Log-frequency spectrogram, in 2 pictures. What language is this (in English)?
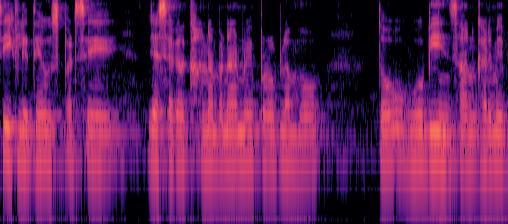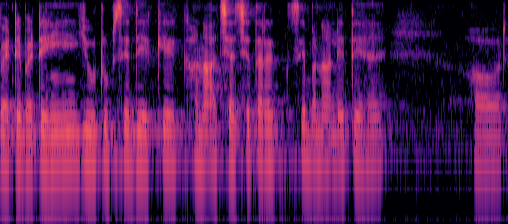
Hindi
